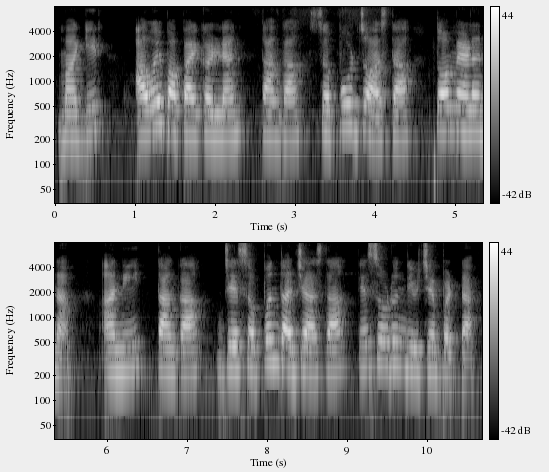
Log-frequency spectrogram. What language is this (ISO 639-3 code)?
kok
